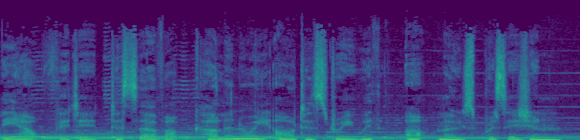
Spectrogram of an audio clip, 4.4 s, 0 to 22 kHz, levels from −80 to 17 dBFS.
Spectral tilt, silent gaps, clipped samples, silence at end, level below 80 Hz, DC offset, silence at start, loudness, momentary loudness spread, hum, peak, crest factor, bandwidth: -5.5 dB/octave; none; under 0.1%; 0 s; -50 dBFS; under 0.1%; 0 s; -18 LUFS; 4 LU; none; -6 dBFS; 12 dB; 18.5 kHz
